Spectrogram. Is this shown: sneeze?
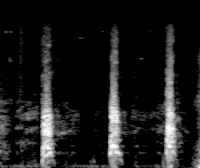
no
